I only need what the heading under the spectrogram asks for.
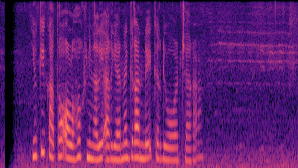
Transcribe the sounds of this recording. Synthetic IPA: jukikat̪ɔʔɔlɔɦɔk̚niŋaliʔaɾianaɡɾandɛkərdiwawaɲt͡ʃaɾa

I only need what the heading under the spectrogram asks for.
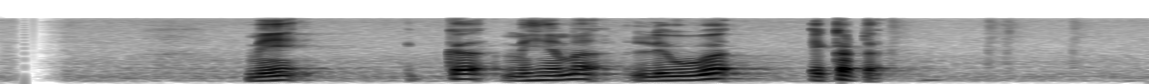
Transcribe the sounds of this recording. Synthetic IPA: meː | ekːəmeɦeməliuʋəekəʈə

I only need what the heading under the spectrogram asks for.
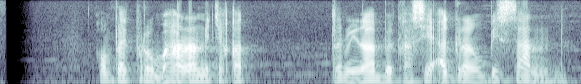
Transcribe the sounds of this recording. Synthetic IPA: kɔmplɛk̚pəɾumaɦananut͡ʃakat̪ː | ərminalbəkasiʔa̰ɡɾaŋpisan

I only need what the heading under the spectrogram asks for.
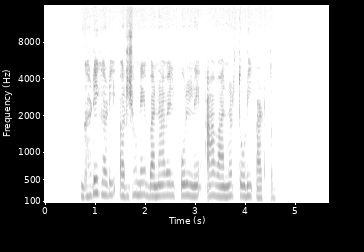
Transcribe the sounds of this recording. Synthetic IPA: ɡʱəɽiɡʱəɽiʔəɾd͡ʒʱũnebənaʋelpulneʔaʋanəɾt̪oɽipaɽt̪o

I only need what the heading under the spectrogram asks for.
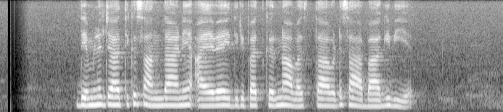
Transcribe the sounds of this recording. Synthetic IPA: d̪emələd͡ʒaːt̪ikəsand̪ʱaːnejəʔajəʋæed̪iɾipat̪kəɾunəaʋast̪ʰaːʋəʈəsaːabʱaːɡiʋijə

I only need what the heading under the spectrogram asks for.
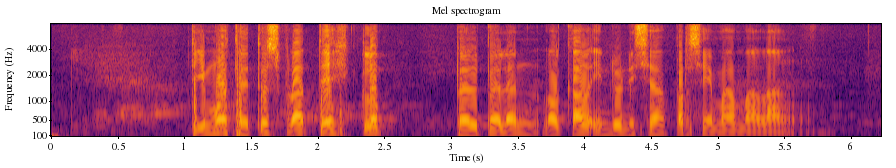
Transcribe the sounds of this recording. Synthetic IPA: t̪imɔd̪̥ä̤d̪̥ʊ̤splat̪ɪhklʊp̚ | b̥a̤lb̥a̤lanlokalḭnd̪onesiapərsemamalaŋ

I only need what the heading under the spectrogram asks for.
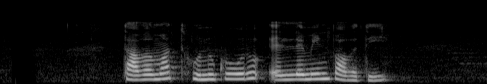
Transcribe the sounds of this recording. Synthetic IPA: t̪aʋəmat̪hunukuːɾuelːeminpaʋət̪iː

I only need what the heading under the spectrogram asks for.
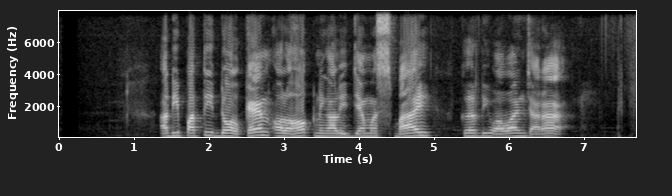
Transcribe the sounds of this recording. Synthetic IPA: ʔadipat̪idɔlkɛnɔlɔɦɔk̚niŋalid͡ʒɛməsbaj | kɨrdiwawaɲt͡ʃaɾa

